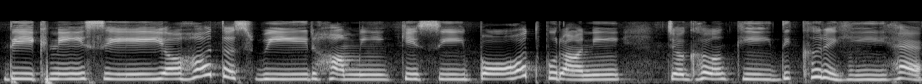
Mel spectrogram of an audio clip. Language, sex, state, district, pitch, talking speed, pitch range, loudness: Hindi, female, Punjab, Fazilka, 245 Hz, 85 wpm, 235-260 Hz, -13 LUFS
